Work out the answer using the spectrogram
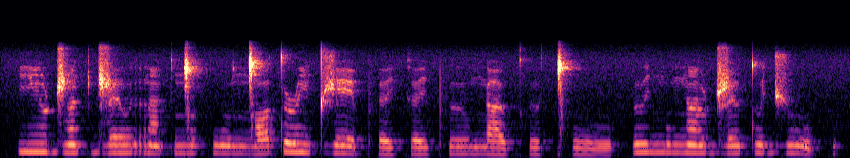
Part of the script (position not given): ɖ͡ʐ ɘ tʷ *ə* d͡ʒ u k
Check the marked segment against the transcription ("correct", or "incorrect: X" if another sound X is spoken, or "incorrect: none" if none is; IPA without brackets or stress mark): incorrect: ɯ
